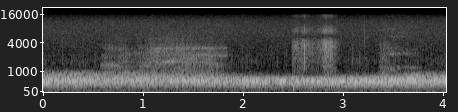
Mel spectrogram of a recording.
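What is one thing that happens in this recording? A book opens with a short papery rustle.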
